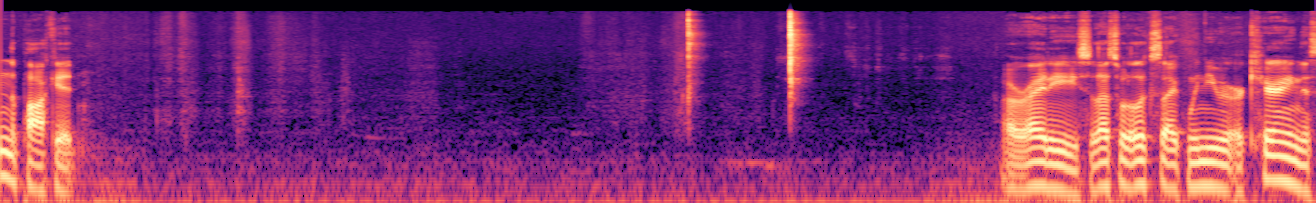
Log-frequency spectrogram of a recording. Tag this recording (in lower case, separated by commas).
inside a small room, speech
